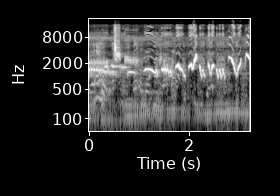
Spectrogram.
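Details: Bornean white-rumped shama in morning song to encourage other songbirds: smooth whistled notes, then a lively sequence of short rising and falling slurred whistles about every quarter second, over a thin constant high tone.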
